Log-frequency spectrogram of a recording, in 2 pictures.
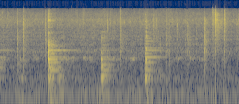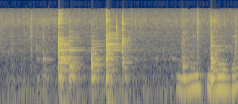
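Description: Garlic hits a hot pan already holding softened onions for a Filipino chicken-with-cream dish, sizzling and frying under repeated scraping strokes of a spoon against the pan, with clanks and brief pauses between stirs.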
